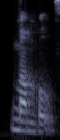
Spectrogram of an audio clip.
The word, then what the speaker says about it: Mumbles: Now, is this pronounced Mumbles? Mumbles, yes.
